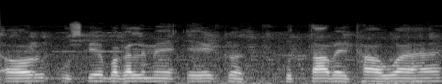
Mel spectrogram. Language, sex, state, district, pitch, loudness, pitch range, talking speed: Hindi, male, Jharkhand, Deoghar, 145 Hz, -16 LUFS, 140-145 Hz, 120 wpm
